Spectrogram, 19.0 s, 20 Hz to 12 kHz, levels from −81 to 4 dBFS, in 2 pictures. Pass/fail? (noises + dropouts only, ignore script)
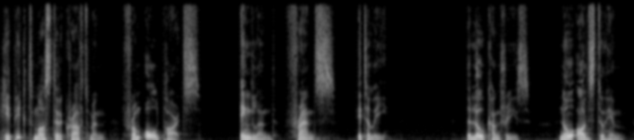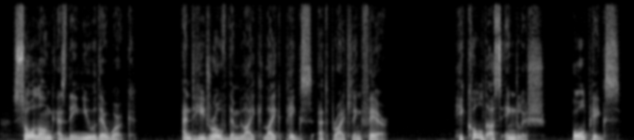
pass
